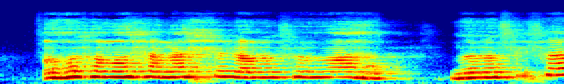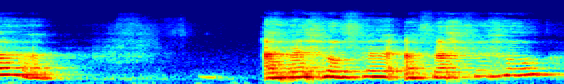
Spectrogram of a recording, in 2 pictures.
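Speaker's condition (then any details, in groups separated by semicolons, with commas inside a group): Tongue cancer; in remission, eats blended food; eating difficulty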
